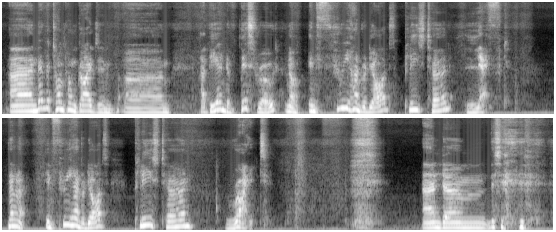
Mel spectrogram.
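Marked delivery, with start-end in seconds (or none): 2.9-12.2 level, neutral female sat-nav announcer voice. Retelling a driving test as the sat nav guides: neutral female TomTom voice. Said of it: "in that TomTom female".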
